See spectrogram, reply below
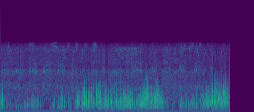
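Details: Harsh, croaking calls of Northern gannets at Bempton Cliffs, Yorkshire, building from soft rasps into loud grating bursts in quick irregular succession, before cutting off abruptly.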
